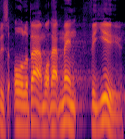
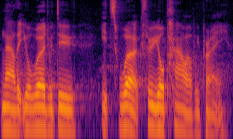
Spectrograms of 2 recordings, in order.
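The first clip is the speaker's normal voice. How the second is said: prayer; 4 semitones lower than usual. Acted. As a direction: pray humbly to God before the sermon. Pastor prays before the sermon.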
